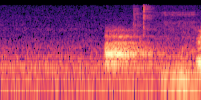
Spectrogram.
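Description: A recorded sermon starting to play back through computer speakers: a man's voice comes in about a second in after a moment of quiet, with a drawn-out, echoing tone.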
